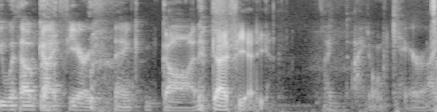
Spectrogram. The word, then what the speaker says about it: Guy Fieri: Guy Fieri. I don't care. That's how you pronounce it.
